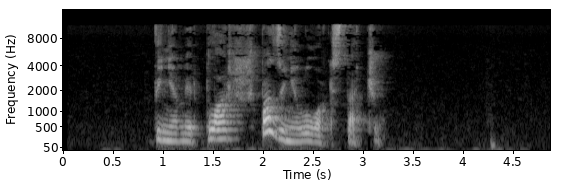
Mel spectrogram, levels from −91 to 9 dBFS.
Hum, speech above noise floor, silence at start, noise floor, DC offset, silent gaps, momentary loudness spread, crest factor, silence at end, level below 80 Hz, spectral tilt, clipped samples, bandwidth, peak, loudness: none; 44 dB; 0.9 s; -68 dBFS; under 0.1%; none; 14 LU; 22 dB; 0.55 s; -66 dBFS; -4 dB/octave; under 0.1%; 12 kHz; -6 dBFS; -24 LUFS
